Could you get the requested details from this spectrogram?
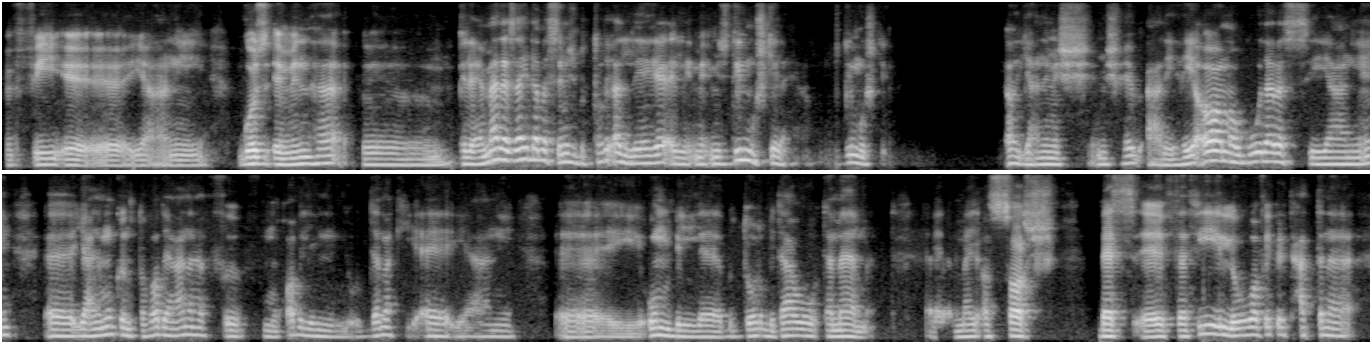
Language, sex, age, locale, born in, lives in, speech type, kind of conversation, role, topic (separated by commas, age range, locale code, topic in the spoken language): Arabic, male, 25-29, ar-EG, Egypt, Egypt, conversation, advice, user, إزاي أخد قرارات في شركتي لما الدنيا تبقى مش واضحة؟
